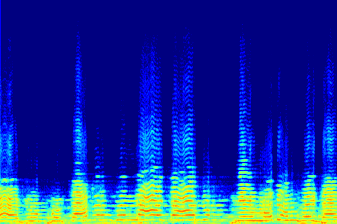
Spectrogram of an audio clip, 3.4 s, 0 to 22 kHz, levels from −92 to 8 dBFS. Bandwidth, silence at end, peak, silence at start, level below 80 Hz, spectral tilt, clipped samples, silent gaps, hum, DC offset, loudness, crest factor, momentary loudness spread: 10.5 kHz; 0 s; -4 dBFS; 0 s; -60 dBFS; -5 dB/octave; under 0.1%; none; none; under 0.1%; -17 LUFS; 14 dB; 7 LU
